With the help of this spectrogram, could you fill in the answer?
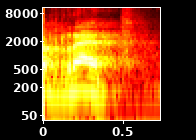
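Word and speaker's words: wrath: Raise और रैथ, W silent होता है, रैथ लेकिन लिखते हैं।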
